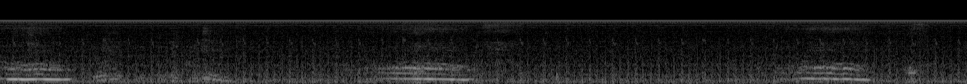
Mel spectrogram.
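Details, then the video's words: A sleeping mouse named Scharlett snores in three soft, whistling hums, each under a second long and slightly wavering, spaced about four seconds apart over a constant low background hiss. "Snoring mouse"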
